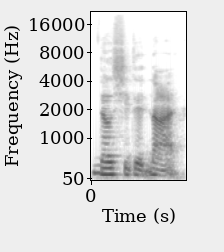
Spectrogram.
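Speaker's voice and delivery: plain reading voice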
